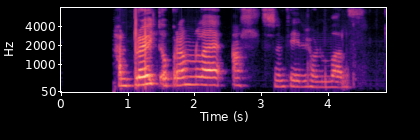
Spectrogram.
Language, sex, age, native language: Icelandic, female, 12, Icelandic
